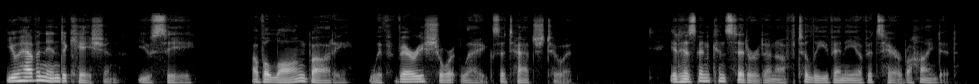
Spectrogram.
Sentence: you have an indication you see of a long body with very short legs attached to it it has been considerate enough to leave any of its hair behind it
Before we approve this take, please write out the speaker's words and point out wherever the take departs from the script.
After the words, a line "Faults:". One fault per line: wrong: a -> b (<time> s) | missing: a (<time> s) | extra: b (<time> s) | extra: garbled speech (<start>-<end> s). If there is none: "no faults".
you have an indication you see of a long body with very short legs attached to it it has been considerate enough to leave any of its hair behind it
Faults:
no faults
